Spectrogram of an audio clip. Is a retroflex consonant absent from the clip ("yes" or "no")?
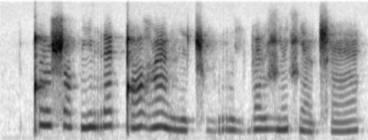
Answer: no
